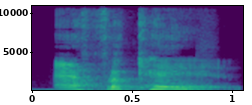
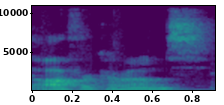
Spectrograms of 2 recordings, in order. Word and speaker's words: Afrikaans: sounds relatively similar so i'm gonna go with afrikan and is that how you pronounce that hopefully i'm not offending anyone i think it's off afrikaans afrikaans i'll go with afrikaans uh and you're right that is correct it is afrikaans i'm a genius all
